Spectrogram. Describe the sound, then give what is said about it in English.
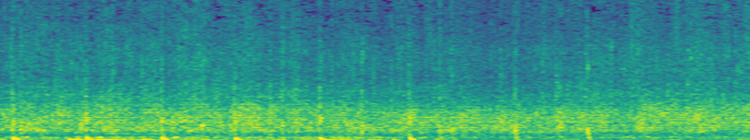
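A crowd applauds steadily for a shooting victim's parents and teachers from Douglas Stoneman who are in the audience, many hands clapping in a dense, continuous wash of sound that stays loud and even throughout, with no voices standing out. “And I think on behalf of all of us, we need to welcome you and applaud you for being here tonight.”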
